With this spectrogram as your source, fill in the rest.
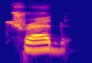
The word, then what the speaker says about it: Tread: unique name dr tread that is tread like fred with a t dr tread you could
